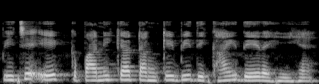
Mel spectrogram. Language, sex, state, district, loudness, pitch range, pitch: Hindi, female, Karnataka, Bangalore, -16 LUFS, 180-210 Hz, 195 Hz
